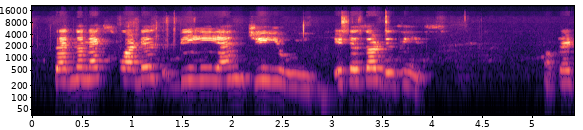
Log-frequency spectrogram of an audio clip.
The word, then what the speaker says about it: dengue: So correct pronunciation is dengue. Dengue. Yes. Both American as Okay. well as British. Yes. They both pronounce as dengue. Okay. Yes. We Indians we pronounce it very wrong. We say dengue. It Hmm. is not dengue.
